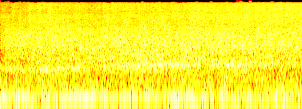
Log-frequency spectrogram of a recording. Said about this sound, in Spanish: De pronto, la calma se ve interrumpida por la lluvia. El agua se agitaba constantemente, golpeando el bote con las olas, y un viento azotador los preocupa.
